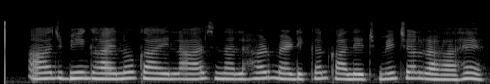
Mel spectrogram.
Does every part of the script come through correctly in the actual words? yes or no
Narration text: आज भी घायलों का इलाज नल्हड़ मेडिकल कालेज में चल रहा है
yes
